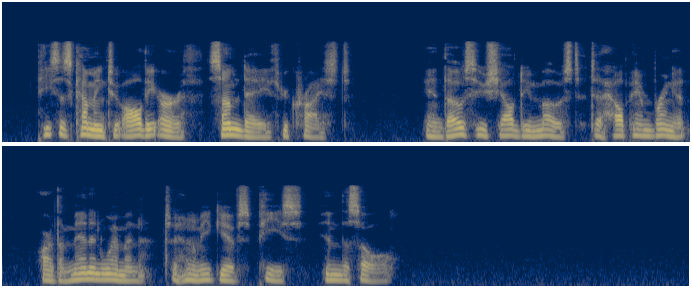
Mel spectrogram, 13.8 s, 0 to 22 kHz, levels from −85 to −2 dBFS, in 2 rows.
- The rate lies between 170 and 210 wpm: No, average, 155 wpm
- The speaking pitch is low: Yes, low, 125 Hz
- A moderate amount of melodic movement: Yes, average, 3.4 semitones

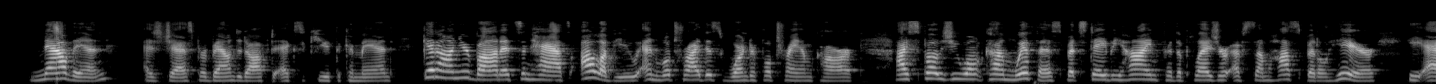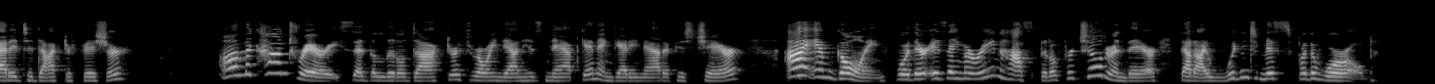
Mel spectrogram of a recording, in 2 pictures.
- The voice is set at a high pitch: Yes, high, 195 Hz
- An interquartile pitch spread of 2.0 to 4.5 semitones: No, wide, 5.6 semitones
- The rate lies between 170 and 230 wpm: Yes, average, 180 wpm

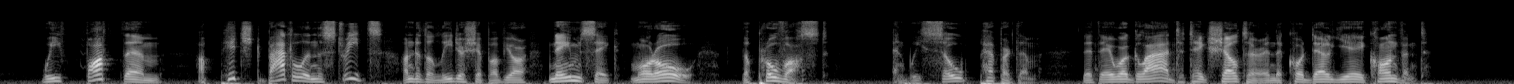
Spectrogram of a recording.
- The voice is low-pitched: Yes, low, 125 Hz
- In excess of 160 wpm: No, slow, 135 wpm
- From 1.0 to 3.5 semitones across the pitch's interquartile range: No, wide, 5.4 semitones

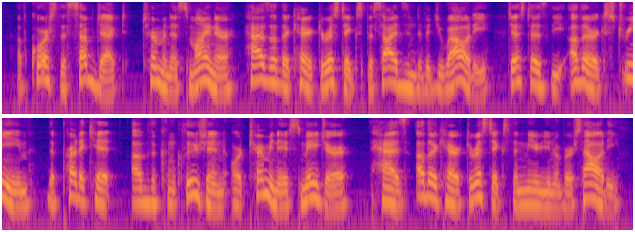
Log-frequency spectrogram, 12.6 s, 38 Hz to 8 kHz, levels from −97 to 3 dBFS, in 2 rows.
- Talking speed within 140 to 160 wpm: Yes, average, 145 wpm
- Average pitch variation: No, wide, 5.9 semitones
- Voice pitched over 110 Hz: Yes, medium, 140 Hz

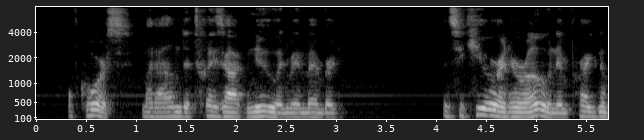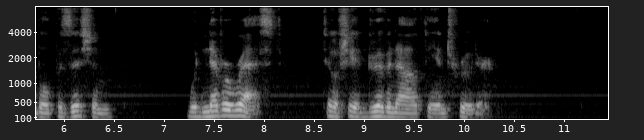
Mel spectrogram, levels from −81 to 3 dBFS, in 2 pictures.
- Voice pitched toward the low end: Yes, low, 120 Hz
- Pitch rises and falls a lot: No, average, 2.8 semitones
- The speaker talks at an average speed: No, slow, 130 wpm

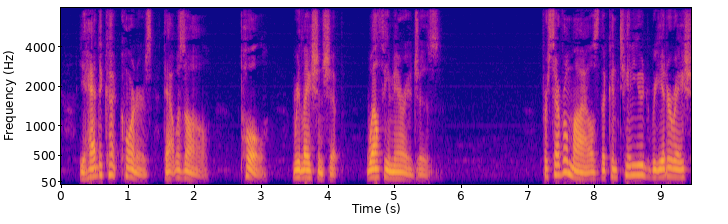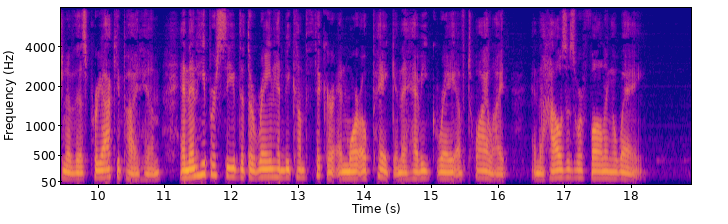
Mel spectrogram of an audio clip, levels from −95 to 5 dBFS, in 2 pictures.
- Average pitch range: Yes, average, 4.1 semitones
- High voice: No, low, 120 Hz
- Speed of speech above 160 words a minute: No, average, 150 wpm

